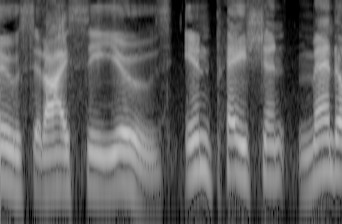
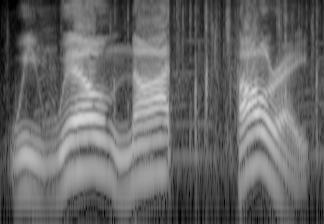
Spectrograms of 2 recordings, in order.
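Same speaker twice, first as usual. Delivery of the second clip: loud; 6 dB louder than usual. Real, not acted. Rally speech building to a shout.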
